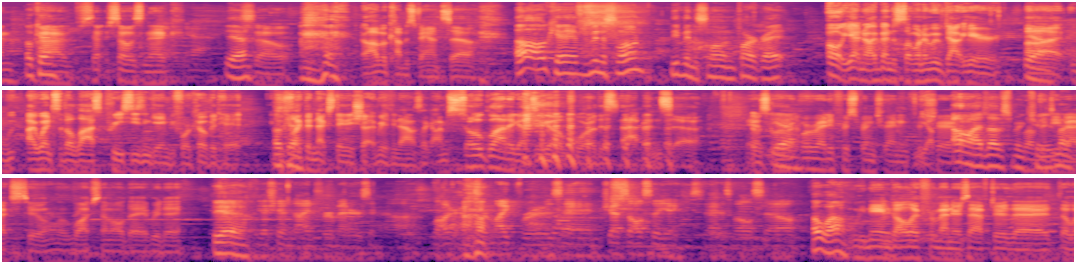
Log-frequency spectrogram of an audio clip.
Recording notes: Recorded at Tap That Downtown in Phoenix, AZ on February 4, 2024.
